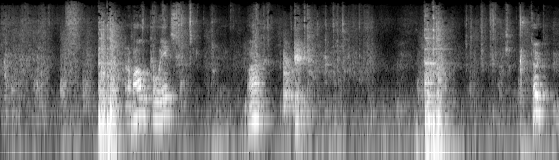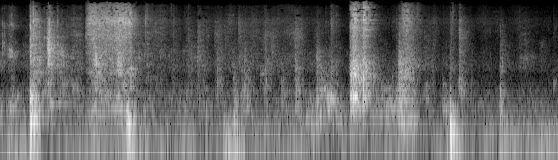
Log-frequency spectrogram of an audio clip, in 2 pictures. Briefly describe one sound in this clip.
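Dishes and utensils clink and clatter.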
